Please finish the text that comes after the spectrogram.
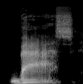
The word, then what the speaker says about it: bass: And remember, if you're talking about a fish, se escribe igual que la primera, pero se dice bass.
